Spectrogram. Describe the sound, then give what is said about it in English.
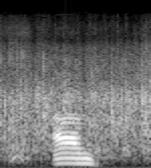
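Audience applause: a steady wash of many hands clapping, moderately loud and unbroken throughout, with a short voiced cheer rising briefly over it midway. “Got to give her a round of applause.”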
